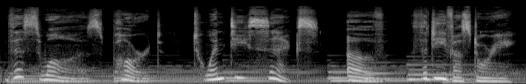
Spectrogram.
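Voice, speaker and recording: A woman narrating a scripted audio story as its host, measured and deliberate in her delivery. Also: fairly low pitch, very animated, over loud music.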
